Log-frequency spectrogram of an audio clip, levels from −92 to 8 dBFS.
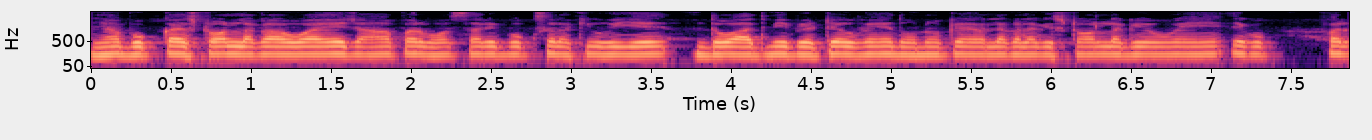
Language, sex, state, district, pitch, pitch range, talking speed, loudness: Hindi, male, Chhattisgarh, Bilaspur, 150 Hz, 150-155 Hz, 230 wpm, -16 LUFS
